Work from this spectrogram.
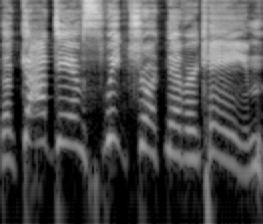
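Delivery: put-on very high-pitched, furious, angry yell. Retelling how a tired runner reacted at the finish line: imitating a shout. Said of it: "that's when Tom shouts".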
